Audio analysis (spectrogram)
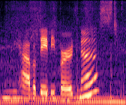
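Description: A woman's voice: mid-range voice, very animated, moderate pace, music in the background. A woman talking casually with a young child as a mother filming outdoors, asking encouraging questions and repeating the child's words back. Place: outdoor backyard garden. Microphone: handheld phone camera held by the speaker. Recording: outdoor phone recording, faint background noise.

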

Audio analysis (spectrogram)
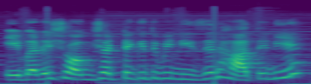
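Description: A woman's voice: high-pitched, brisk, a little mellow, lo-fi sound, faint music behind. A woman playing a kindly middle-aged housewife and mother-in-law in a cartoon, homely in manner. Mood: welcoming. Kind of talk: cartoon dialogue.

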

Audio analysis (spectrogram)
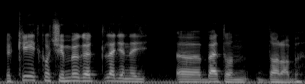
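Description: A man chatting casually while roleplaying in a game, blunt and quick to swear. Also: medium pitch, lively intonation, pushed and bright. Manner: blunt, foul-mouthed.

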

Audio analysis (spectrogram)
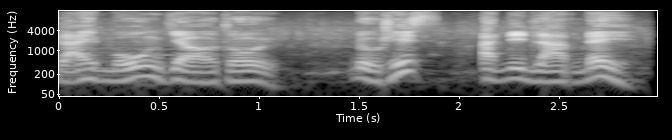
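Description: An actor playing a weary, gruff man near sixty, a curt workaholic husband and father in an animated drama. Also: medium pitch, moderate pace, faint music behind. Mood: curt, hurried.

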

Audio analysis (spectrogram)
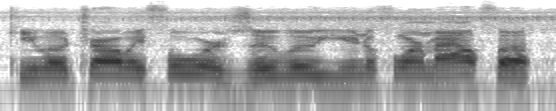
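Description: A man's voice: on the high side, little pitch movement, dark tone, far from the mic, muffled recording. Man reading call signs outdoors. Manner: brisk, repetitive call-sign reading. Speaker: ham radio park activator. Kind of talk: rapid radio contact exchange. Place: outdoors in a park. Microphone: handheld radio microphone.

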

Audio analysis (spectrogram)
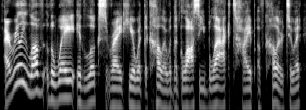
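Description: A man's voice: medium pitch, expressive, normal speed, no echo, studio quality. A man giving a chatty show-and-tell product review, enthusiastic and fond of repeating emphatic phrases. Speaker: toy reviewer.

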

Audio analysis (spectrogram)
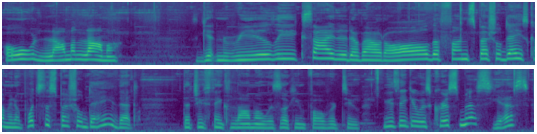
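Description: Slow, mellow woman storytime host. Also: on the high side, dry recording. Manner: sing-song, asking and answering questions for young children. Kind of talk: children's storytime, reading and chatting.

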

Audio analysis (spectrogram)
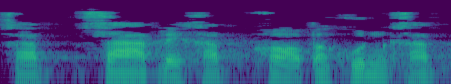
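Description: A man making an amateur radio call in speech, deliberately repeating call signs and details in short polite exchanges. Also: on the low side, little pitch movement, in a large hall.

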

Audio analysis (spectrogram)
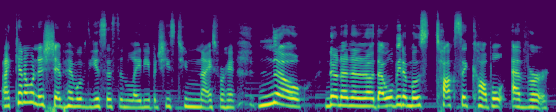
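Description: A woman's voice: fairly high pitch, fairly quick. A woman in her twenties giving casual gaming reaction commentary, with exasperated, joking asides. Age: 20s. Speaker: streamer. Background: game dialogue and music.

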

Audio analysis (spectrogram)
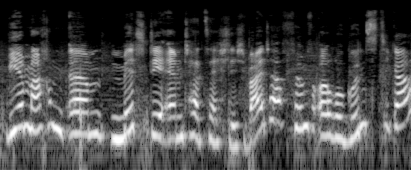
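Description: A woman's voice: sits high, expressive, normal speed, slight background noise. A woman, hosting a casual, chatty product review. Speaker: host of an unboxing video. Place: small decorated indoor room. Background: faint music.

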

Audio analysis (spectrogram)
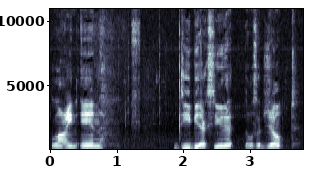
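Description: A man with a mid-pitched voice demonstrates equipment in a casual, hands-on way. He speaks in terse, clipped phrases and keeps it matter-of-fact. It is recorded at home on a handheld camera. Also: slow, darkish tone, no room sound. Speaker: gadget demonstrator. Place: indoors, cluttered home room.

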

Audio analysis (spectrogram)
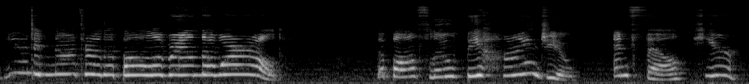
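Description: A woman voicing an earnest, cautious, stern elephant in a children's picture book, speaking deliberately and with emphasis. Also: very high voice, a little mellow, pitched above the performer's own voice. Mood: stern correcting.

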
